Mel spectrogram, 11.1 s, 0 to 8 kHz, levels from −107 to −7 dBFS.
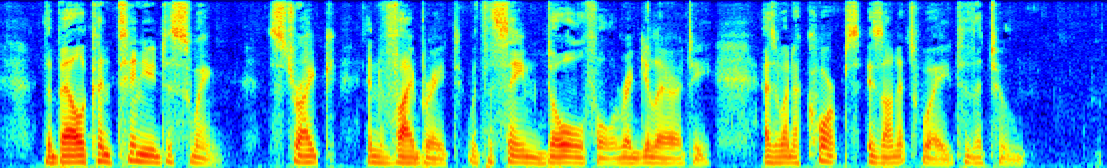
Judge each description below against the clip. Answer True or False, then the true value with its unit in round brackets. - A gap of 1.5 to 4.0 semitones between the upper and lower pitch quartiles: True (2.8 semitones)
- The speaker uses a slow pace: True (130 wpm)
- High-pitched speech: False (105 Hz)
